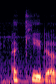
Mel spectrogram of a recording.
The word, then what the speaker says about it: Akito: Akito, that's how you say his name.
